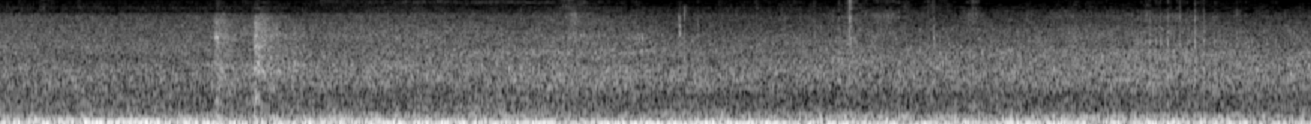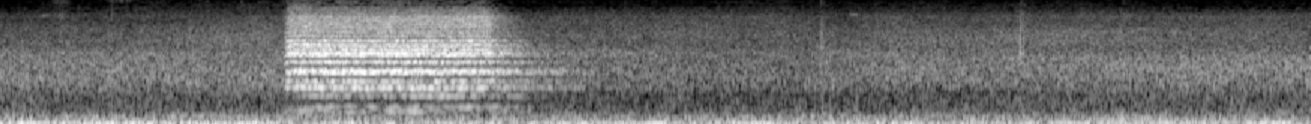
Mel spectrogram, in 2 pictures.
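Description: Steady low rumble of road traffic, with a vehicle horn honking once for just over a second about eleven seconds in.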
